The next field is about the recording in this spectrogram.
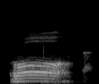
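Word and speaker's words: ر: So it's just too important to remember that this is a heavier sounding letter.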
